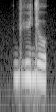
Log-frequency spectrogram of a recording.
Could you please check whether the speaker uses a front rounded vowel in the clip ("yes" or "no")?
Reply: yes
